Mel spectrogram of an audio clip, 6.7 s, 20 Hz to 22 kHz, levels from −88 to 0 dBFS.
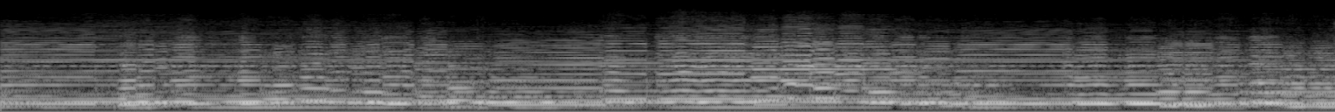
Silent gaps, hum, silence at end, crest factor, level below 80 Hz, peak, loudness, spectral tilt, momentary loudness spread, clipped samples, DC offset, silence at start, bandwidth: none; none; 0 s; 14 dB; -70 dBFS; -12 dBFS; -27 LUFS; -4.5 dB/octave; 3 LU; under 0.1%; 0.7%; 0 s; 12 kHz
